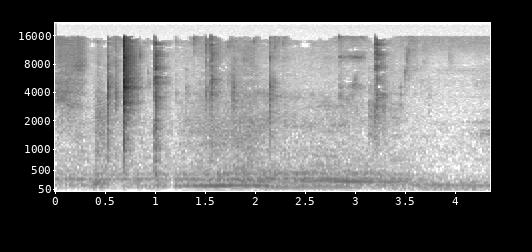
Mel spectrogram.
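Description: Chopsticks clinking against a small glass bowl, a sharp clink just under a second in and another about a second in, then stirring through raw chicken slices wet with soy sauce for about two seconds.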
